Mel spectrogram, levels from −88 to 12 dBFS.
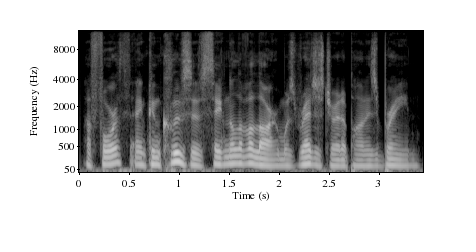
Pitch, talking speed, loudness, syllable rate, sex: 115 Hz, 210 wpm, -18 LUFS, 6.3 syllables/s, male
